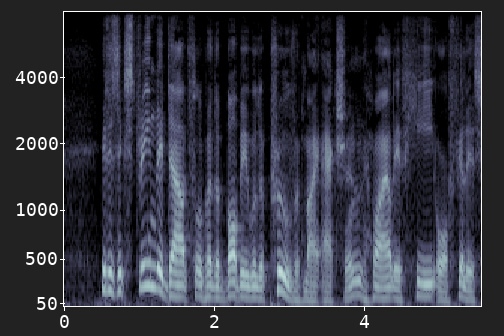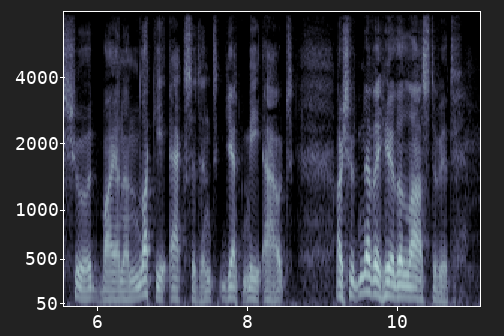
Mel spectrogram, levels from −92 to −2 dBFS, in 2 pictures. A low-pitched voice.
Yes: low, 110 Hz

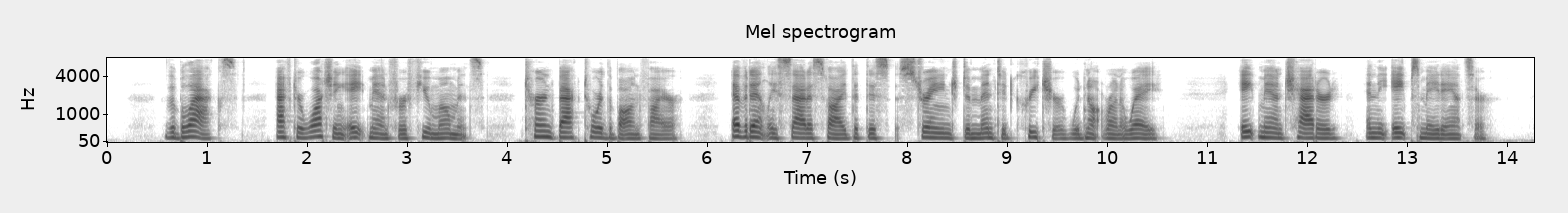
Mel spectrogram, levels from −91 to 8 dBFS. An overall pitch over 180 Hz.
No: medium, 160 Hz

